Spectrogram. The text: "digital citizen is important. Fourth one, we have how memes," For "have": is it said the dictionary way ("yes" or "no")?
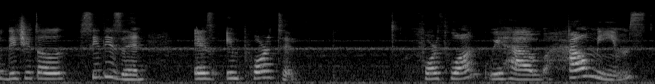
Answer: yes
